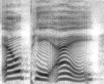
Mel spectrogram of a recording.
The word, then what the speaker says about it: Lp(a): The first blood test you need to know about is called Lipoprotein A, written as LPA and pronounced LP(a).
